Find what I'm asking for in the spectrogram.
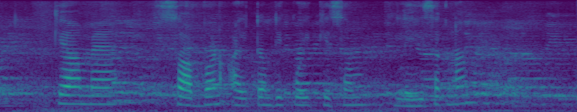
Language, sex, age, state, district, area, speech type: Dogri, female, 30-45, Jammu and Kashmir, Kathua, rural, read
